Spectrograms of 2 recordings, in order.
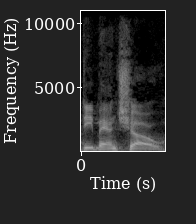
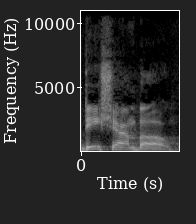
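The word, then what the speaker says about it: DeChambeau: de help me out D Bano uh I don't think that's the right way to say it Shambo D Shambo okay and I read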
